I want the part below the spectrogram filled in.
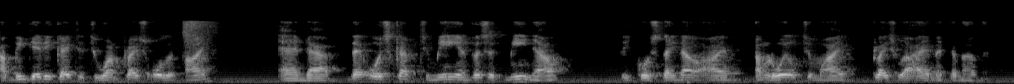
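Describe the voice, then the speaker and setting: There is music in the background. A man speaks at a moderate pace. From South Africa, Johannesburg. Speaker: country musician. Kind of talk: interview.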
